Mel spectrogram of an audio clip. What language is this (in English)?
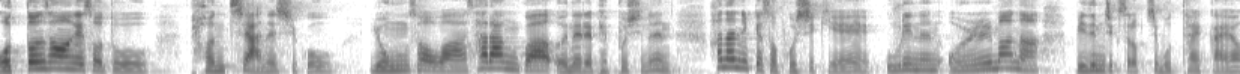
Korean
